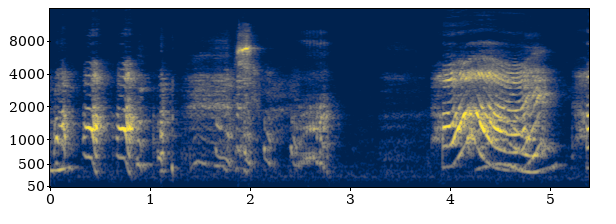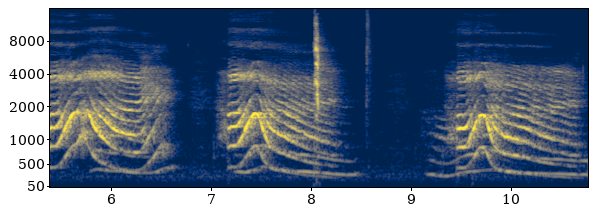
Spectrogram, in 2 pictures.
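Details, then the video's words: A female Amazon parrot excited to see her owner come home from work gives a quick run of chattering, laugh-like notes, then four long, loud, wavering squawks about a second apart. "Amazon bird happy to see papa"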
